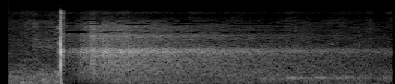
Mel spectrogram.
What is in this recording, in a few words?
perfect dap up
